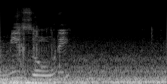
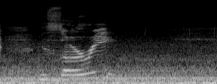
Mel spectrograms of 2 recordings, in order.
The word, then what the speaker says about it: Missouri: Esse estado se chama Missouri, ou Missouri, as pessoas têm diferente pronúncia, né? Aqui o povo fala mais é Missouri.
